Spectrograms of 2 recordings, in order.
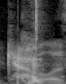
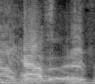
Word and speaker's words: Cavill: You're putting too much emphasis on the wrong syllable. Go ahead. We know who you're talking about. – Cavill. Henry Cavill.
